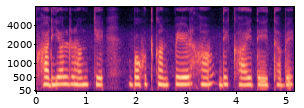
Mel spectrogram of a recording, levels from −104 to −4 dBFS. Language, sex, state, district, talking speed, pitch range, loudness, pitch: Chhattisgarhi, female, Chhattisgarh, Sukma, 115 wpm, 240-255 Hz, -17 LUFS, 250 Hz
